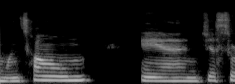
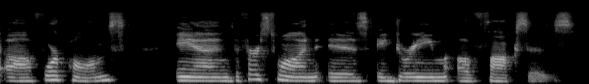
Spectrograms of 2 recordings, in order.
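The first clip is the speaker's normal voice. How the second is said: ordinary talk, nothing marked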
